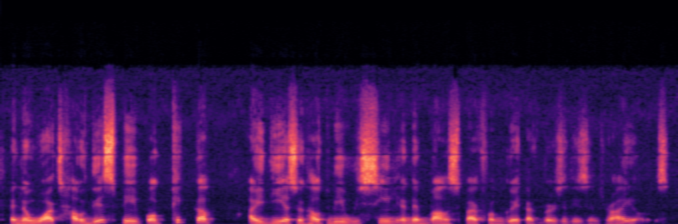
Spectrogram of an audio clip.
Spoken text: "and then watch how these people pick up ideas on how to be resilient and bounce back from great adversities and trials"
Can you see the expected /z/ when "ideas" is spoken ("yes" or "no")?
no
